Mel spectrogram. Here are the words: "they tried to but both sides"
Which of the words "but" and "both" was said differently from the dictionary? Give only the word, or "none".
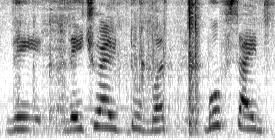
both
